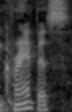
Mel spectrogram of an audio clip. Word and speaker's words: Krampus: Well, if you believe in Santa, you got to believe in Krampus. – Right, exactly. Which is metal as fuck. – Did I say it right? – Krampus. – Yeah, I got it.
